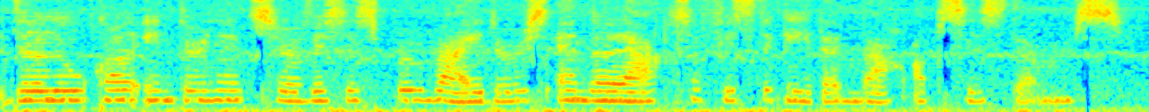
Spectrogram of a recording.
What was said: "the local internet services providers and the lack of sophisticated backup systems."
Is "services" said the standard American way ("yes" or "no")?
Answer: no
